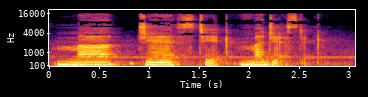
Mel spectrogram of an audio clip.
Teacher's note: mark that first syllable as a schwa syllable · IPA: ə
